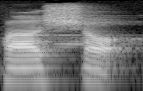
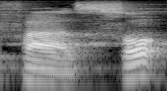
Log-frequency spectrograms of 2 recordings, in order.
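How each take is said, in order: First: The middle consonant is a sh sound. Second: The middle consonant is a plain s sound. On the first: The speaker calls it wrong. "bukan fasyo" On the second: The speaker calls it right. "Jadi faso"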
